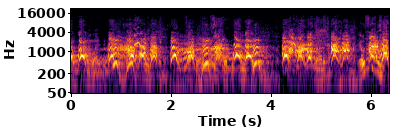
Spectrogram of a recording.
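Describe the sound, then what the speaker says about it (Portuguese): Several dogs bark and yip excitedly indoors, a rapid, overlapping run of loud, close barks that continues with only short pauses throughout. "Os cachorros ficam muito empolgados na hora da live."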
